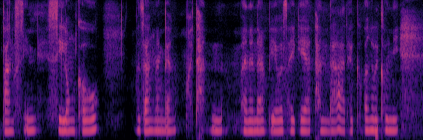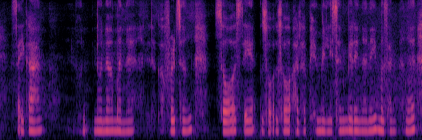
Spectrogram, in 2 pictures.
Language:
Bodo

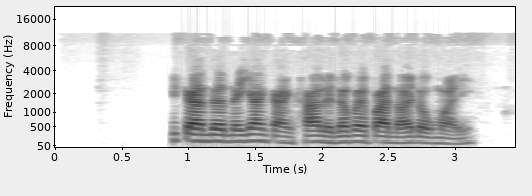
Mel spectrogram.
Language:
Thai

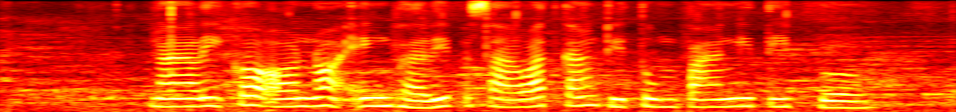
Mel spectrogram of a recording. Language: Javanese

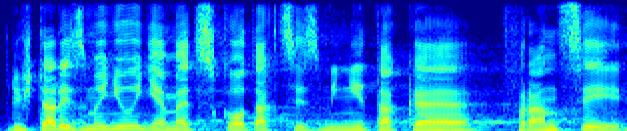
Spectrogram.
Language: Czech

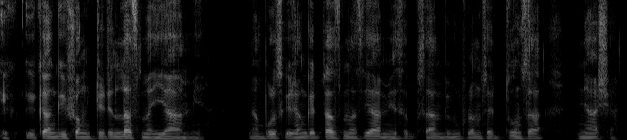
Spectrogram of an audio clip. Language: Rombo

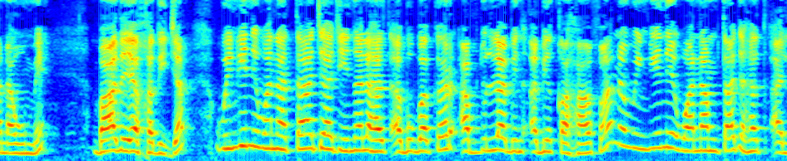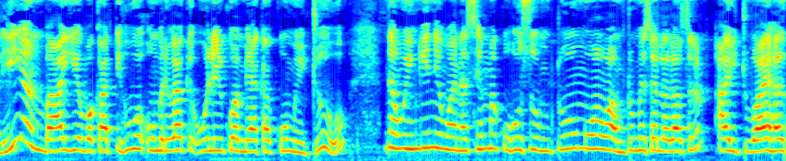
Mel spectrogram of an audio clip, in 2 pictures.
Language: Swahili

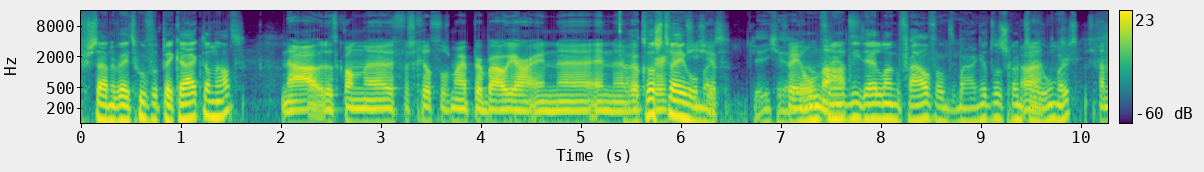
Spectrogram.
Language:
Dutch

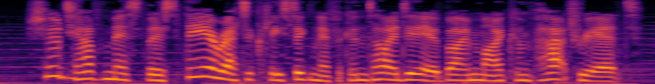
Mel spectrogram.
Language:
English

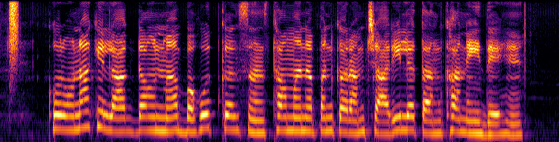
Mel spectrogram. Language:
Chhattisgarhi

